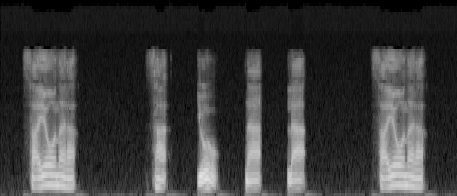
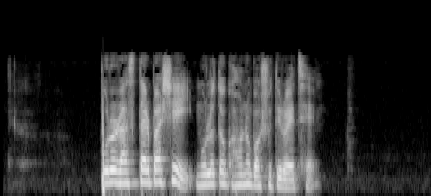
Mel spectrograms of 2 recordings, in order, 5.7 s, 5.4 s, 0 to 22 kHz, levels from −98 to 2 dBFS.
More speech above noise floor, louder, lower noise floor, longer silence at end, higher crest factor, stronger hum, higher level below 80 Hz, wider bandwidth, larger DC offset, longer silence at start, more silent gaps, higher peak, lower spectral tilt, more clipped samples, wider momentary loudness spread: second, 49 dB vs 63 dB; second, -23 LUFS vs -17 LUFS; second, -69 dBFS vs -79 dBFS; second, 0.45 s vs 1.45 s; about the same, 18 dB vs 18 dB; neither; second, -70 dBFS vs -48 dBFS; first, 9 kHz vs 8 kHz; neither; second, 0.35 s vs 1.25 s; neither; second, -6 dBFS vs 0 dBFS; about the same, -5.5 dB/octave vs -5 dB/octave; neither; about the same, 10 LU vs 8 LU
